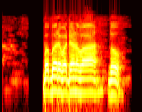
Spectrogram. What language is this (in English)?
Sindhi Bhil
